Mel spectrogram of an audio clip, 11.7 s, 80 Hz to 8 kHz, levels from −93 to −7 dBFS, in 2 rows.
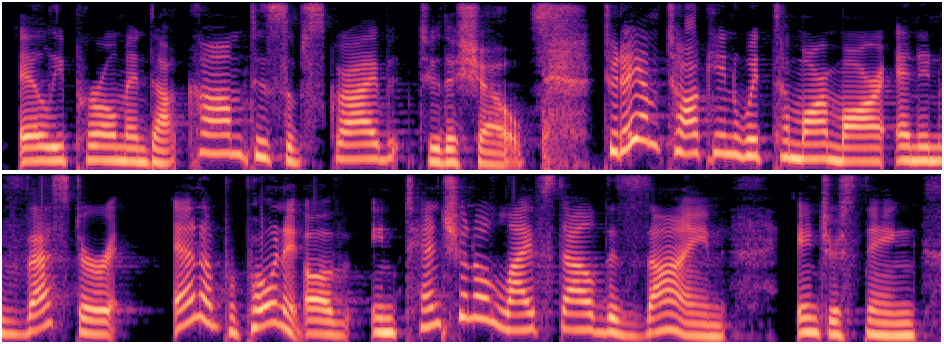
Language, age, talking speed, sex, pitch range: English, 20-39, 110 wpm, female, 180-245 Hz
